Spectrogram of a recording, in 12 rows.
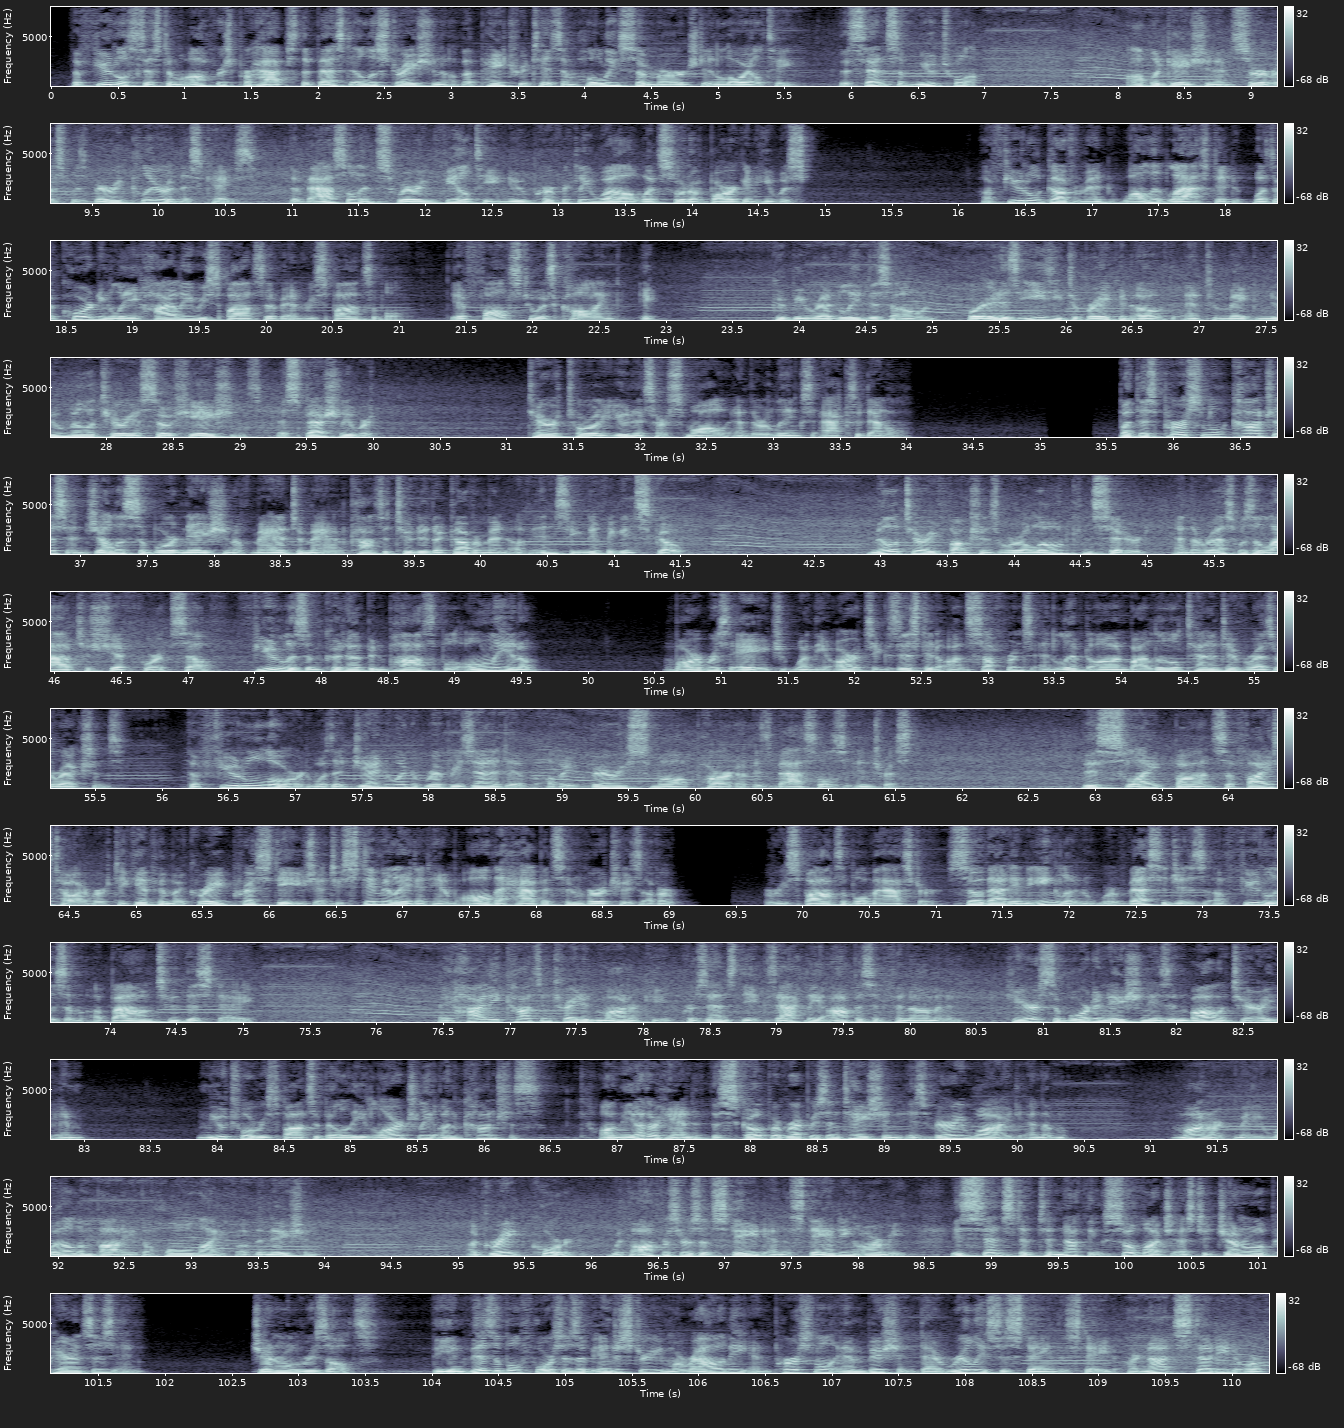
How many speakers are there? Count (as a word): one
